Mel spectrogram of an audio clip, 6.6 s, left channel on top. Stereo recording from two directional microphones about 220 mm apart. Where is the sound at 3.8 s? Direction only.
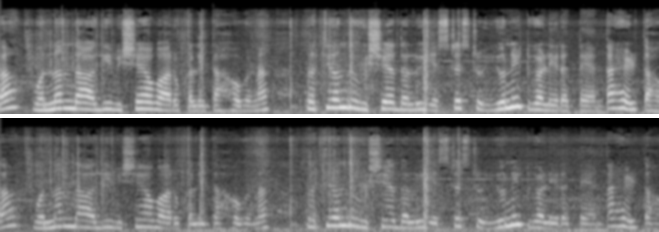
45° left (ahead or behind).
